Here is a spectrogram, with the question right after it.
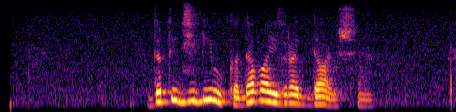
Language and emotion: Russian, angry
